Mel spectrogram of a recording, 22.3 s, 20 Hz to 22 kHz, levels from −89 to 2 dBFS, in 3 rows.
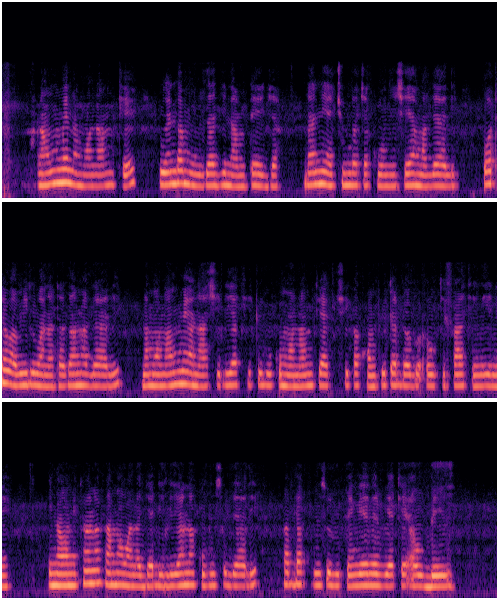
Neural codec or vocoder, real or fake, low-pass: codec, 16 kHz, 4 kbps, FreqCodec, smaller model; fake; 7.2 kHz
